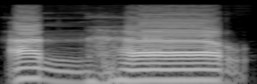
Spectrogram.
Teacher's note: asli dasarnya memang ada tapi kalau ru ini kan asalnya alanharu karena kita wakaf runya dimatikan menjadi ro yang disukunkan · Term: sukun Arid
